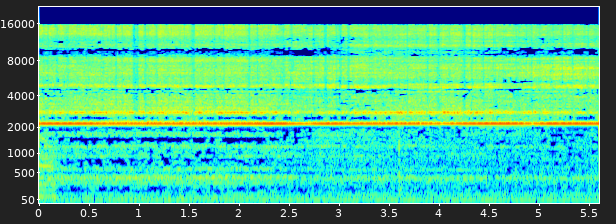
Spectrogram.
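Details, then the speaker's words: Shelf-spare motor run on a DIY solar/utility power blending controller for HVAC, hand-loaded: thin, steady high-pitched singing tone over hissy background; the motor bearings whine. "So this is one I grabbed off the shelf. Forgot. You hear the bearings"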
